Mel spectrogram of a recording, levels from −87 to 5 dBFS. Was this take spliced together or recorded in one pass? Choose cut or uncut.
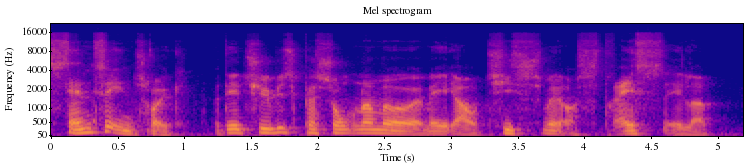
cut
